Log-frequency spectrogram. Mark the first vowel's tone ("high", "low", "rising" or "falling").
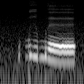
high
